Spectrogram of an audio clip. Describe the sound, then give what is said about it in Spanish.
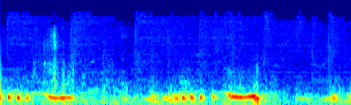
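Pigeons coo in the square in front of Cádiz cathedral, giving several soft, low, throaty coos in an uneven rhythm with short pauses between calls. “No hay nadie, solo hay palomas.”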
